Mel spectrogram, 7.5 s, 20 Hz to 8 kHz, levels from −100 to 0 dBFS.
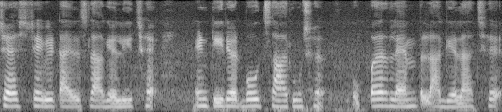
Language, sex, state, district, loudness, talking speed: Gujarati, female, Gujarat, Gandhinagar, -17 LUFS, 105 wpm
